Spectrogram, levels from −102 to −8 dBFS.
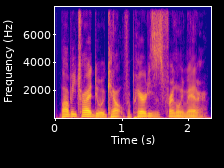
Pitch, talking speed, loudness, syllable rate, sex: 105 Hz, 205 wpm, -19 LUFS, 6.4 syllables/s, male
